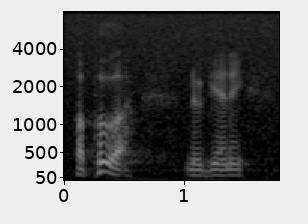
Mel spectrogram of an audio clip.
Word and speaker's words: Papua New Guinea: Now, he mispronounces it, of course. It's Papua New Guinea.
